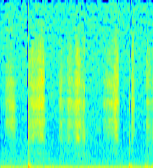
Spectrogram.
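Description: Marker pen writing on a whiteboard: a series of short scratchy strokes as words are written, over a steady low hum.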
